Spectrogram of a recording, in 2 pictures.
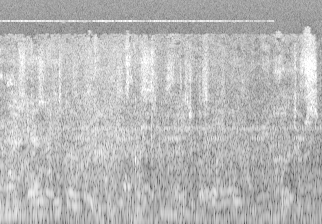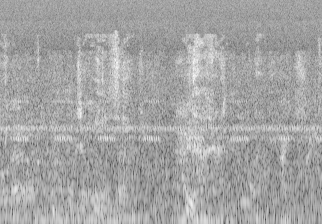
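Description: A man speaks calmly and quietly.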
